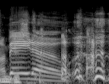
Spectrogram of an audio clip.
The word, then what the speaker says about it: Beto: It's Beto.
